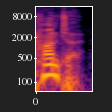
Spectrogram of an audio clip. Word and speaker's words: junta: Not junta, not like military junta, not junta, not hanta, but hanta.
